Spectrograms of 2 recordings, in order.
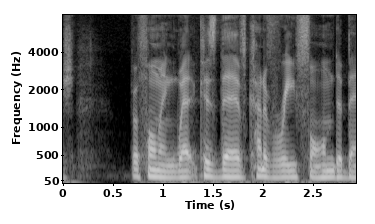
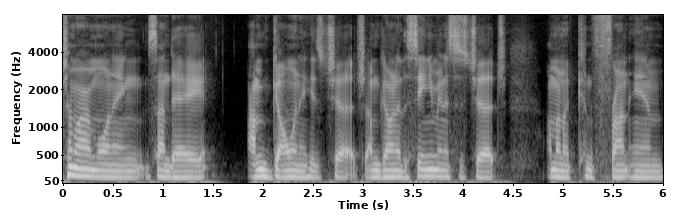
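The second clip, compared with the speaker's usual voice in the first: normal talking voice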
